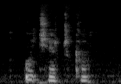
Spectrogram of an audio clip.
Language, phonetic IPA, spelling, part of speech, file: Polish, [uˈt͡ɕɛt͡ʃka], ucieczka, noun, LL-Q809 (pol)-ucieczka.wav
